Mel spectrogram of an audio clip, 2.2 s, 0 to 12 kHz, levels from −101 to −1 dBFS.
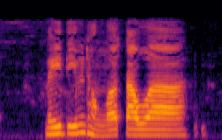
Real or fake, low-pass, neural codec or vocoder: real; 7.2 kHz; none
